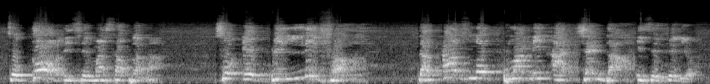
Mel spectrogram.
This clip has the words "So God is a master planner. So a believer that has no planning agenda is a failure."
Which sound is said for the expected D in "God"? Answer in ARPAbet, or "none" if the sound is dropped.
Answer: D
